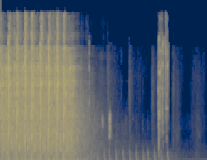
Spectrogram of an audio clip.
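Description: Automatic rifle fire in an online shooter game, a loud rapid burst that thins into spaced trailing shots with echo, no voices over it.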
